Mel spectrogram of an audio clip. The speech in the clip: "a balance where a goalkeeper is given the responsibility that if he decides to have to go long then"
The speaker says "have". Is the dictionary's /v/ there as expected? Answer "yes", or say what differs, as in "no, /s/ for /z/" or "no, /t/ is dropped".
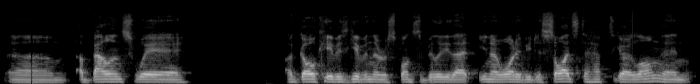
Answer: no, /f/ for /v/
